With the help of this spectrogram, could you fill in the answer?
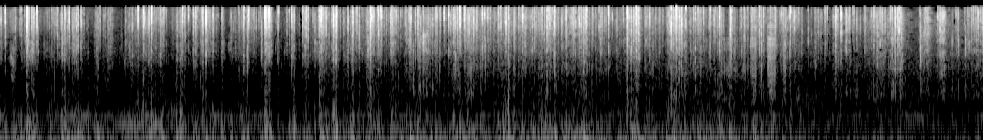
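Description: A palm-sized, white-green artificial flower made of rubber, with many soft spiky petals, is held in the hand and scratched with fingernails. Dense, rapid, bright scratching and crackling runs continuously for several seconds over a low, steady rumble.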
